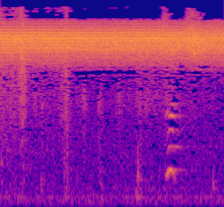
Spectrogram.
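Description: A dog gives one short, high whimper near the end, over a steady high drone of insects.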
